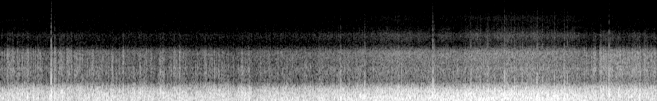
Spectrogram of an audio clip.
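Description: Wind buffeting an action camera's microphone in paraglider flight: a steady low rumble of rushing air, a little louder in the second half, with a few faint ticks.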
